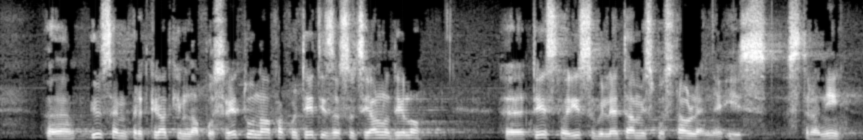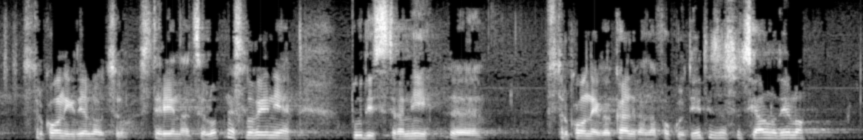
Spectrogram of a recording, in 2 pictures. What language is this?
Slovenian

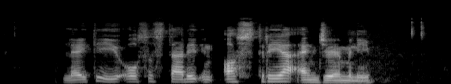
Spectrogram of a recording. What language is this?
English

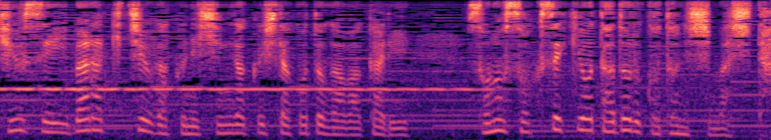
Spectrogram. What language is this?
Japanese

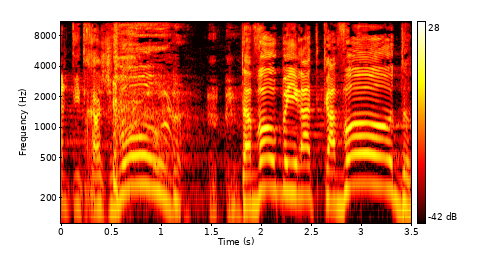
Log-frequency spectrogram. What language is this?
Hebrew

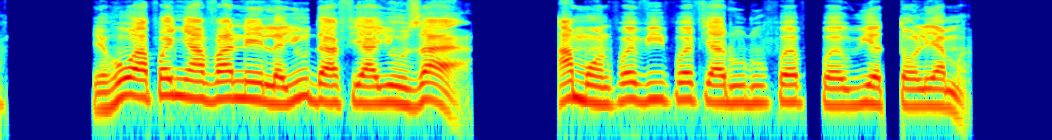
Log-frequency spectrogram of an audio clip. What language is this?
Ewe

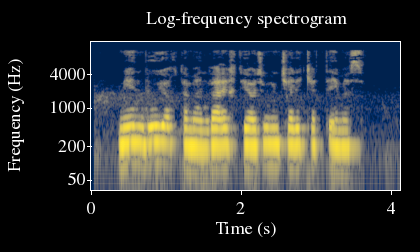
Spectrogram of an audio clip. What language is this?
Uzbek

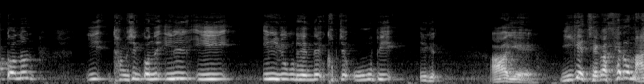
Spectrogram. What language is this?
Korean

